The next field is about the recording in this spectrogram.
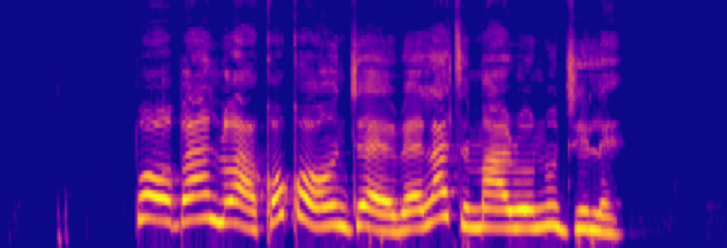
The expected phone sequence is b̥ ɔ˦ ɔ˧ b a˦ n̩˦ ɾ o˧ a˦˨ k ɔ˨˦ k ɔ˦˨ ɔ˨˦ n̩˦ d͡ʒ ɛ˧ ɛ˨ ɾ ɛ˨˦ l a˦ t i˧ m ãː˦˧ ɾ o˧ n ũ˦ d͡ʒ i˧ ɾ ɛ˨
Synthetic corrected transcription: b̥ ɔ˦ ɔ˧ b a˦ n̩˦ l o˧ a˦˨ k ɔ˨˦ k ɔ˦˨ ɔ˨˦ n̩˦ d͡ʒ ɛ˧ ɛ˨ ɾ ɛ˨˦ l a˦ t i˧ m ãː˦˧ ɾ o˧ n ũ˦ d͡ʒ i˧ l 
